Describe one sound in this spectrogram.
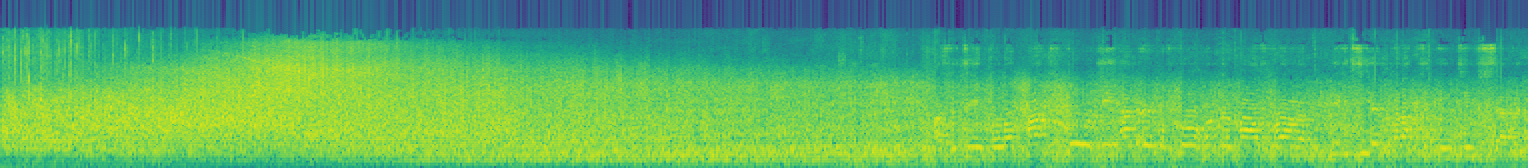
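Jet engines roar loudly overhead.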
